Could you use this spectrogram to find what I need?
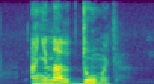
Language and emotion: Russian, angry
